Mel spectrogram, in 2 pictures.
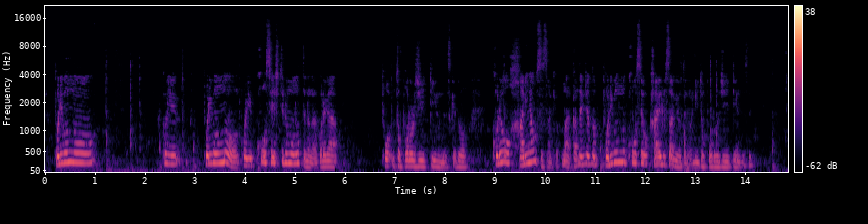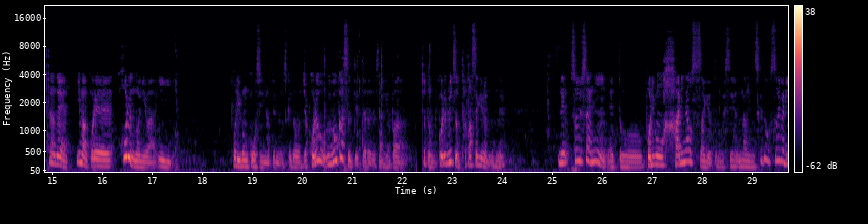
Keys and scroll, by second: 14.5 ctrl+z.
